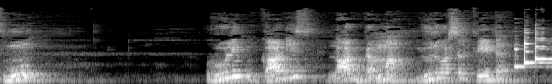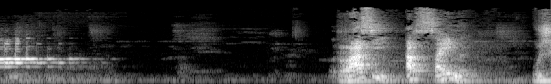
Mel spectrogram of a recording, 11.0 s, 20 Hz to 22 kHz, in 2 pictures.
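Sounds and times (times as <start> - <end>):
rising electronic chime: 5.2 - 6.4.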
